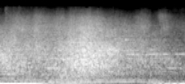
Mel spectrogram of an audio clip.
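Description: Cinematic sound-design effect: a deep rumble under a swelling whoosh that peaks about a second in and then fades.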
